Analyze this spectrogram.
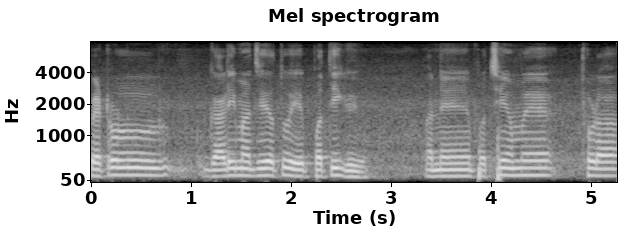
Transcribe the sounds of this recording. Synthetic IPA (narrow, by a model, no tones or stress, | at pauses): peʈɾol | ɡaɽimãd͡ʒeɦət̪ũepət̪iɡəjũ | ənepət͡ʃʰiəme | t̪ʰoɽa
